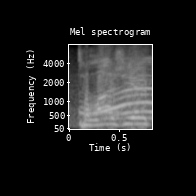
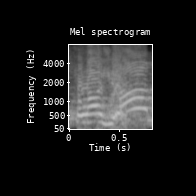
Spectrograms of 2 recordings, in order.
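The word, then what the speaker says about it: Taleggio: Our chef just told me how to pronounce it. So here we go. Ready? 1, 2, 3. Talaggio cheese. I thought what I was going to say was Talaggio.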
